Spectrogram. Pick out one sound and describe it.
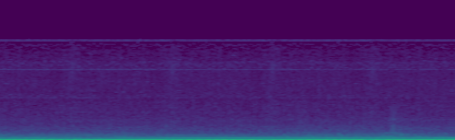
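An electric tram's motor hums steadily and low while standing still.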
